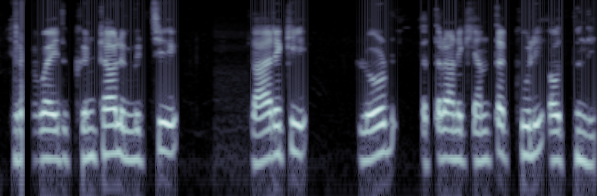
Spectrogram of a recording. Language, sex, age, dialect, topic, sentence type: Telugu, male, 18-24, Central/Coastal, agriculture, question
